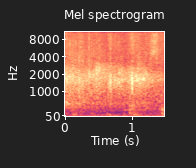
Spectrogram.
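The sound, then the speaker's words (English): An audience at Skillman claps steadily for a group of children, a dense wash of many hands applauding at once, fairly loud and sustained throughout with no voices standing out. “Give a round of applause to these wonderful kids.”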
